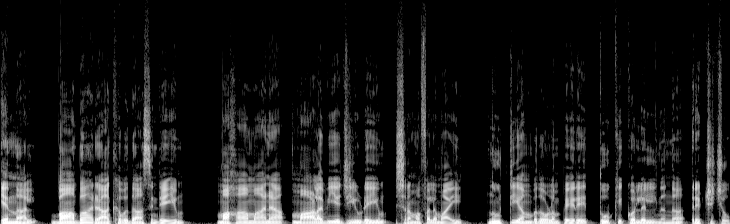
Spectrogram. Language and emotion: Malayalam, neutral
